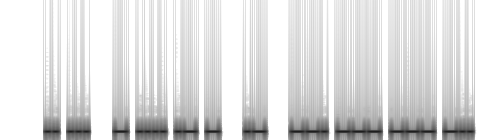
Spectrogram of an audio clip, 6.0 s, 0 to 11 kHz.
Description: Morse code, heard as a keyed tone, about 25 wpm, 700 Hz. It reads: IS THAT A GOOD
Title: Sentences from Top 1500 Words 25wpm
